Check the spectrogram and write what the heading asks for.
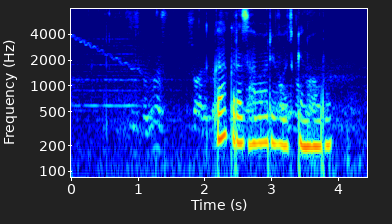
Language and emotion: Russian, neutral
